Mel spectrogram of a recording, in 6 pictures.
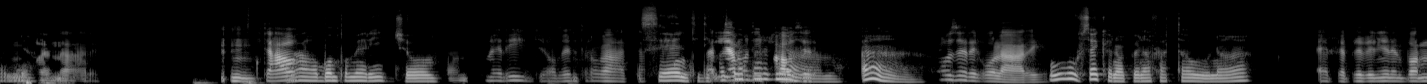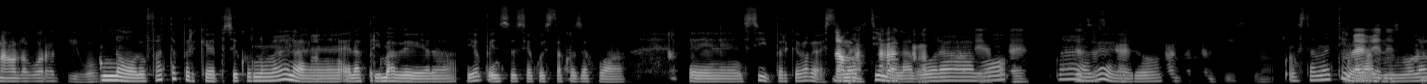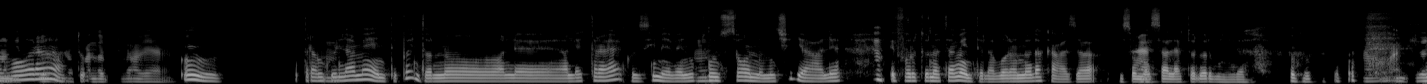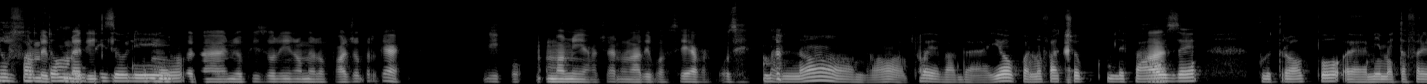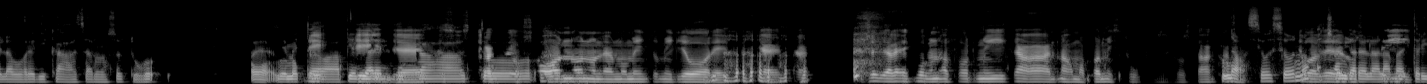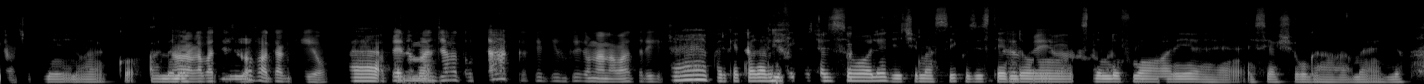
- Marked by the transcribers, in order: unintelligible speech; other background noise; throat clearing; tapping; distorted speech; static; unintelligible speech; in English: "burnow"; "burnout" said as "burnow"; chuckle; chuckle; chuckle; chuckle; "cioè" said as "ceh"; laughing while speaking: "così"; chuckle; unintelligible speech; unintelligible speech; chuckle; "cioè" said as "ceh"; laughing while speaking: "serviv"
- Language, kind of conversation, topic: Italian, unstructured, In che modo le pause regolari possono aumentare la nostra produttività?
